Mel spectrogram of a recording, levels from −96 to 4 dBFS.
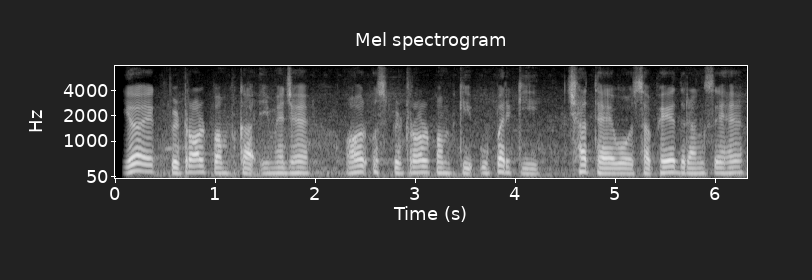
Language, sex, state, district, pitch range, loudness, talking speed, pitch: Hindi, male, Jharkhand, Ranchi, 135-155 Hz, -17 LUFS, 200 wpm, 145 Hz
